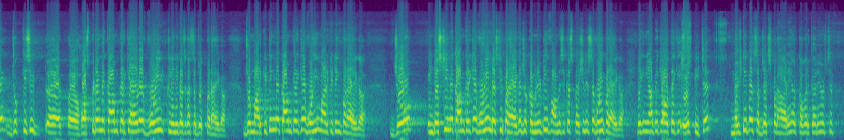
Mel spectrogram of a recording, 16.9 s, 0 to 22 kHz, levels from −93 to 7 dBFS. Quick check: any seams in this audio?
no; 0 cuts

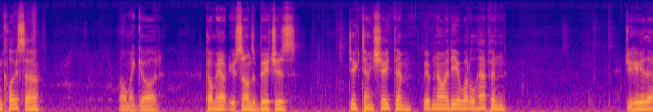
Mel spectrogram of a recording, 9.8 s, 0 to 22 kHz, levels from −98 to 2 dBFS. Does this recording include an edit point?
no; 0 cuts

